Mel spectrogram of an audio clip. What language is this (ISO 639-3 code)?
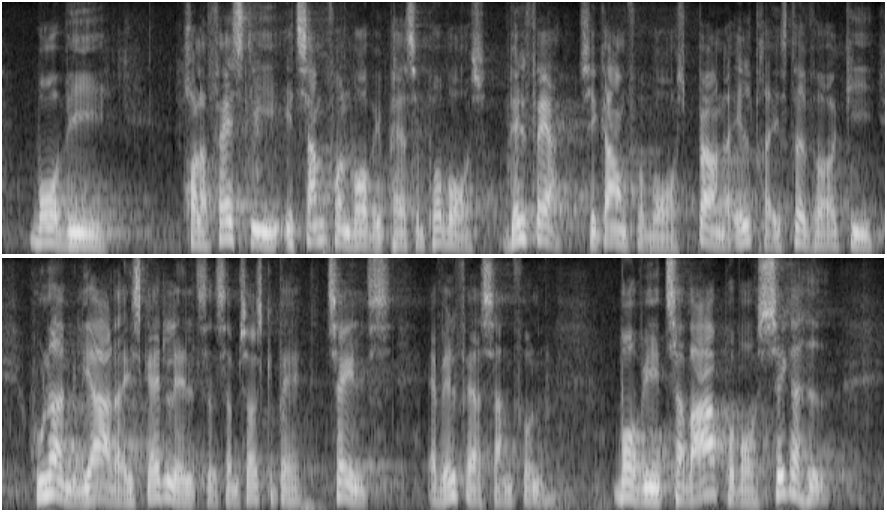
dan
